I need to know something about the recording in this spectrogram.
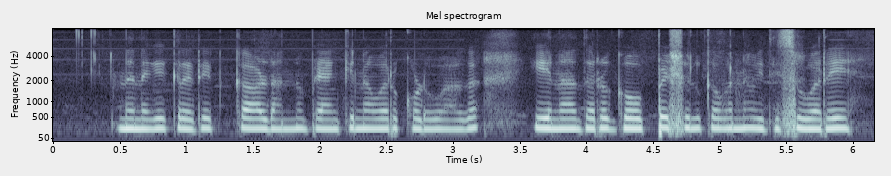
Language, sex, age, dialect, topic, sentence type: Kannada, female, 18-24, Mysore Kannada, banking, question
